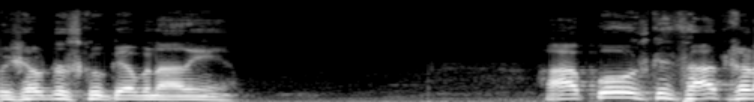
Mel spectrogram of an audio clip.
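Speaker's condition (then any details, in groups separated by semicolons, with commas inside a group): Cerebral palsy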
